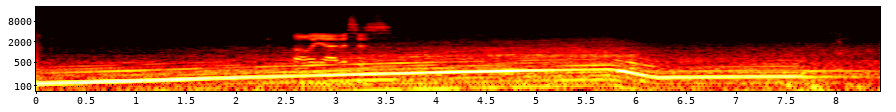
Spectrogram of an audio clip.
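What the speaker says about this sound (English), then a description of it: "we can give it a little bit of gas coming out of this red light here and just see how it responds to" A 2008 Saab 9-7X with a naturally aspirated straight-six pulls away from a red light, engine note climbing steadily under throttle before a gear change drops the pitch, heard from inside the cabin with brief talk over it.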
